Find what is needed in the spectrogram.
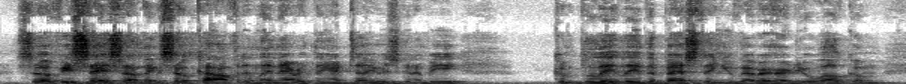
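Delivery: lightly voiced, fast, utterly sure of himself; a hint of a man who's never wrong; rattled off with mild overconfidence; smug know-it-all. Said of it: "it's a soothing voice, he's never wrong in his mind".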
